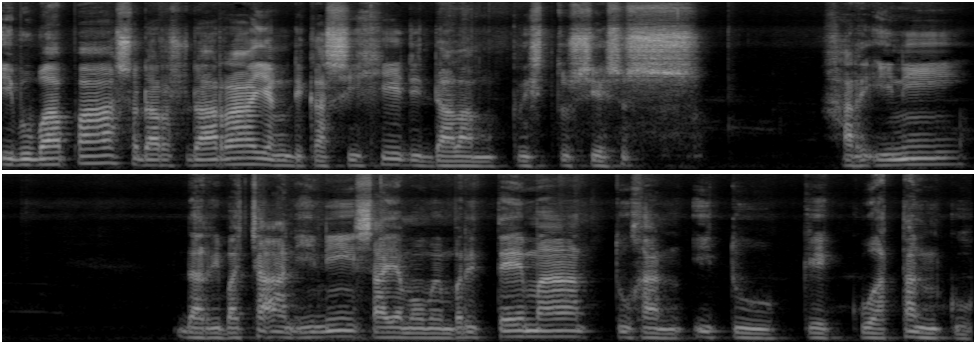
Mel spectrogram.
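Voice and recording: At a slow pace, a man talks in a fairly low pitch with ordinary pitch variation.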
